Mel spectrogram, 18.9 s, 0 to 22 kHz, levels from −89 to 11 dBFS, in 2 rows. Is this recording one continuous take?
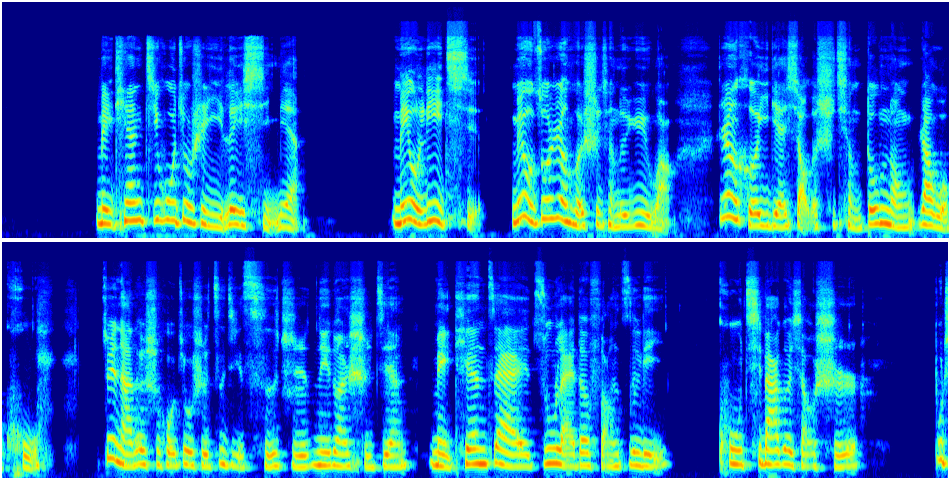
no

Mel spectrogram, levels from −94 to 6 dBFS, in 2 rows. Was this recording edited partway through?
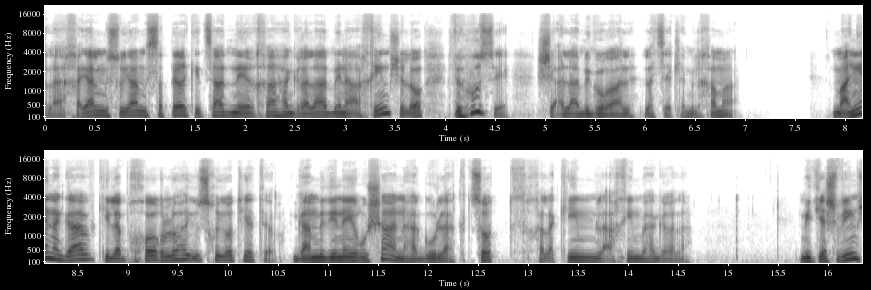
yes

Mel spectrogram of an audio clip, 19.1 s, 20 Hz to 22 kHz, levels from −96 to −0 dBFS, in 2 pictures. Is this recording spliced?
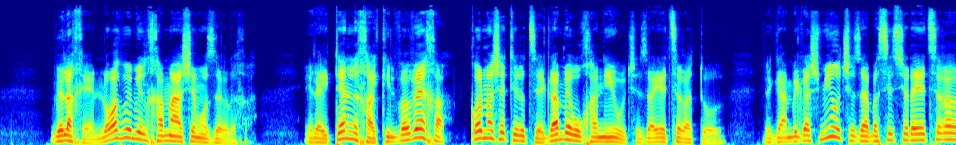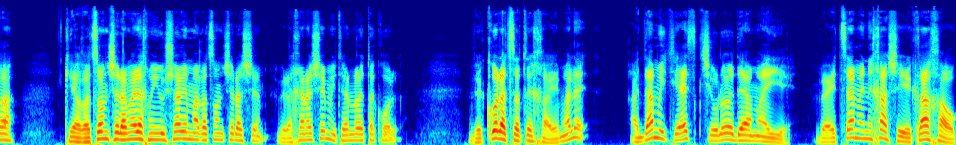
no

